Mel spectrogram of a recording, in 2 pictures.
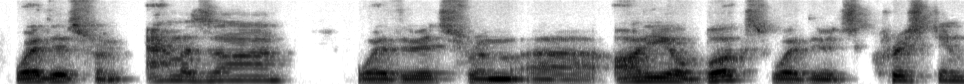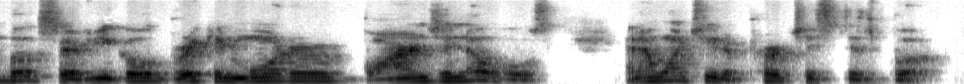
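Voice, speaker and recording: A man's voice: mid-range voice, lively intonation, moderate pace. Male talk show host. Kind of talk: conversational show introduction and interview.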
